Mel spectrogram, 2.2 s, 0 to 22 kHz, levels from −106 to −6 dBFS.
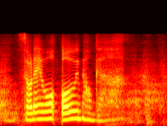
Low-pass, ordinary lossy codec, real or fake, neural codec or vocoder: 7.2 kHz; none; fake; codec, 16 kHz, 0.7 kbps, FocalCodec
